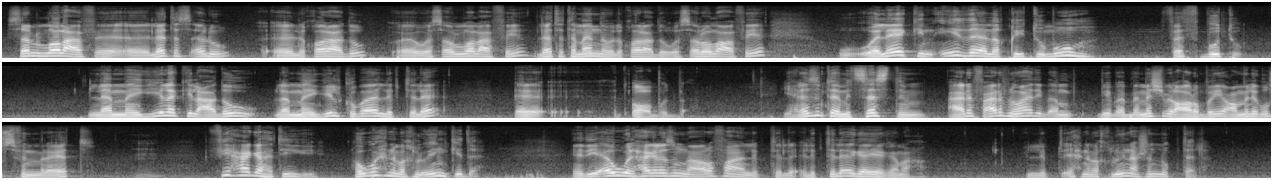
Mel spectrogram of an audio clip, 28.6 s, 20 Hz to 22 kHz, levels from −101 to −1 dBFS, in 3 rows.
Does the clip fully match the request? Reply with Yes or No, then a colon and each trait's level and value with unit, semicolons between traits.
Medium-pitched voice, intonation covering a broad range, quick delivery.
Yes: medium, 155 Hz; wide, 6.5 semitones; fast, 155 wpm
